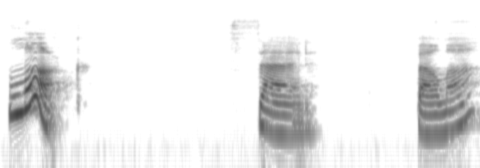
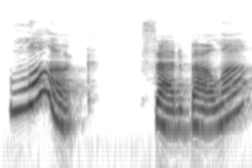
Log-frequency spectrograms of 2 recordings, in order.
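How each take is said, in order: First: There is a pause after each word. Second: The words flow together without pauses. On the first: The speaker calls it wrong. "I was stopping and I was pausing after each word" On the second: The speaker calls it right. "when I practice reading smoothly"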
